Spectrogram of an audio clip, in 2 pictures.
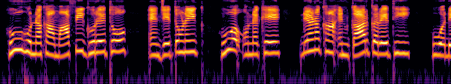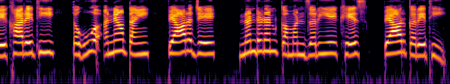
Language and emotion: Sindhi, neutral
